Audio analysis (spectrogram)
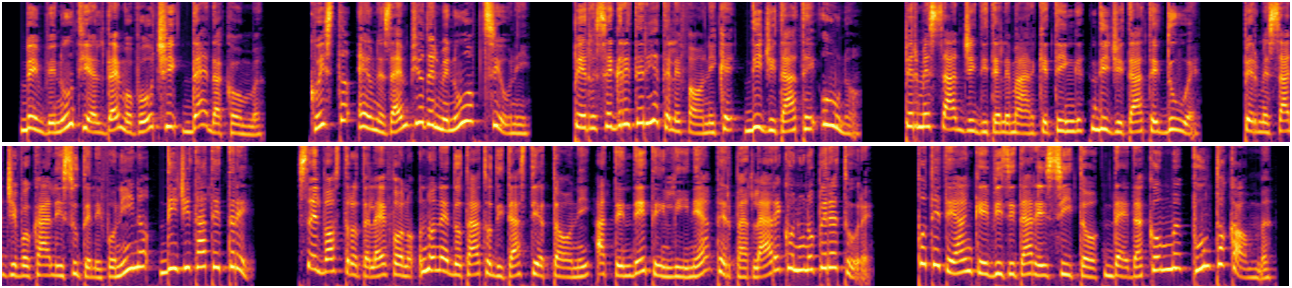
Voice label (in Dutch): Voice over Italiaans vrouw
